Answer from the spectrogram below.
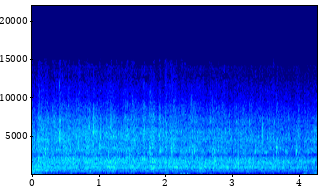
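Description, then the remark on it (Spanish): An audience claps for the Lord during a sermon in a steady, dense wash of applause that holds evenly for several seconds, with no voices rising above it. “Ahora dale un aplauso más al Señor.”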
